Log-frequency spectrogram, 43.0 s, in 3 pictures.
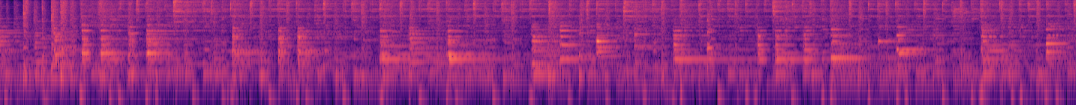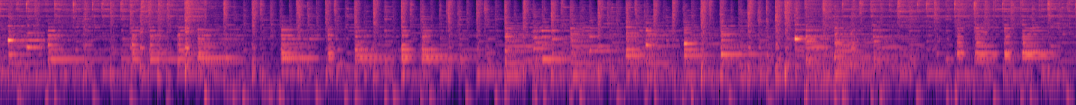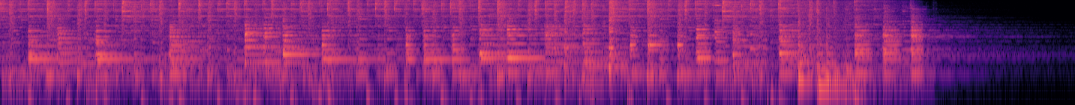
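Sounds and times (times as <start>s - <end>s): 
jazz bass play-along: 0.0s - 41.2s.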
